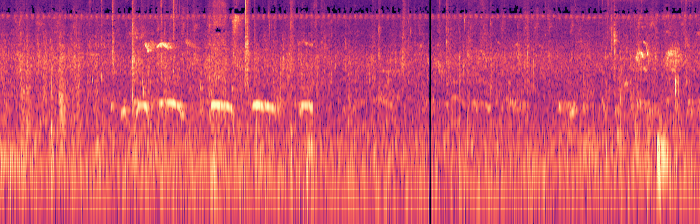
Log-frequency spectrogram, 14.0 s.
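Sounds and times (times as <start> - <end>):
bird calling: 2.2 - 6.3.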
